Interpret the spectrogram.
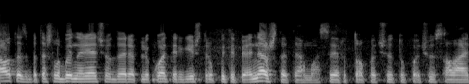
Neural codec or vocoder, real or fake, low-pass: none; real; 7.2 kHz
